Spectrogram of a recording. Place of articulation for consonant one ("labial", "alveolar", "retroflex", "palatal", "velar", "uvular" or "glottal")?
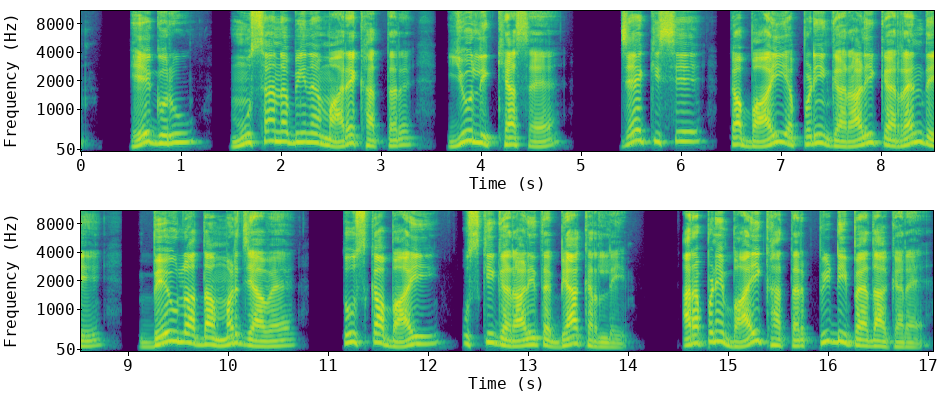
glottal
